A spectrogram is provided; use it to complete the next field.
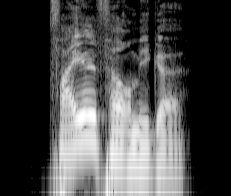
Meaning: inflection of pfeilförmig: 1. strong/mixed nominative/accusative feminine singular 2. strong nominative/accusative plural 3. weak nominative all-gender singular
- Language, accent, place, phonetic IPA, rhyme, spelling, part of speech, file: German, Germany, Berlin, [ˈp͡faɪ̯lˌfœʁmɪɡə], -aɪ̯lfœʁmɪɡə, pfeilförmige, adjective, De-pfeilförmige.ogg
